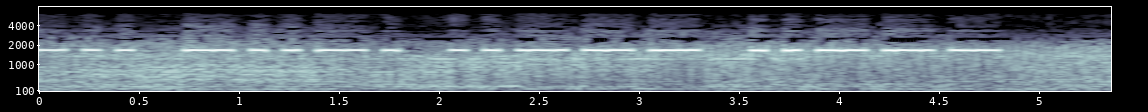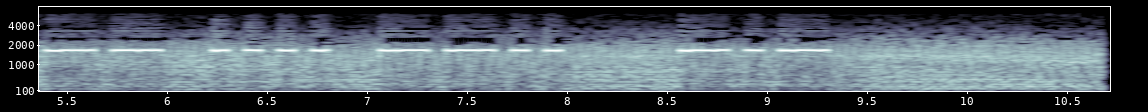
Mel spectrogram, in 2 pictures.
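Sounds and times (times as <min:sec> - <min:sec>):
morse code signal: 0:00.0 - 0:09.6.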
